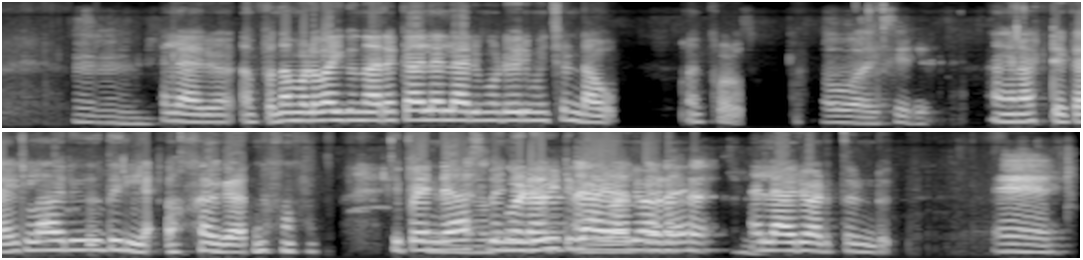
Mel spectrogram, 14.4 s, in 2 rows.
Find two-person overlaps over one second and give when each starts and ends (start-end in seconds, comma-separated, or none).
10.1-11.8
